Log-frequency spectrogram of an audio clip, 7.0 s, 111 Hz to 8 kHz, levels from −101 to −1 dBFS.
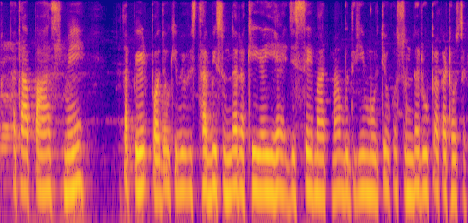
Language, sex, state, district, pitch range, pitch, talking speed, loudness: Hindi, female, Chhattisgarh, Korba, 200-215 Hz, 205 Hz, 215 wpm, -18 LUFS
